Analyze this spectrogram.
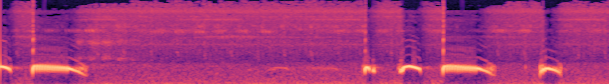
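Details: Spotted dove (tekukur) cooing, a recording used as playback for luring birds: mellow mid-pitched coo notes, a short note then a longer drawn one, a pause of about three seconds, then clustered short and long coos over a low steady hum.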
